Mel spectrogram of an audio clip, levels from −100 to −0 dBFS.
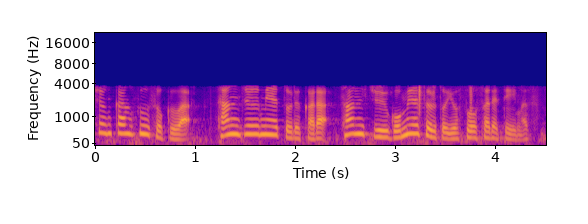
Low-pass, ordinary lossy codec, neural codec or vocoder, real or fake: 3.6 kHz; none; codec, 24 kHz, 3.1 kbps, DualCodec; fake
